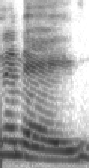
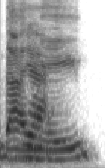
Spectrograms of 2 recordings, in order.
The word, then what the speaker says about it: Nynaeve: Her name's Nynaeve, not Nynaeve.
